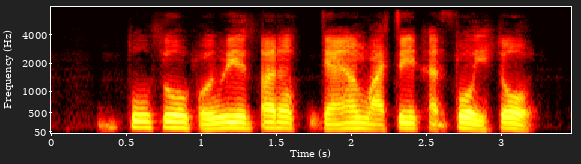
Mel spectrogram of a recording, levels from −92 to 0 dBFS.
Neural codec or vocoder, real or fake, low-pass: codec, 16 kHz, 0.5 kbps, FreqCodec, larger model; fake; 7.2 kHz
